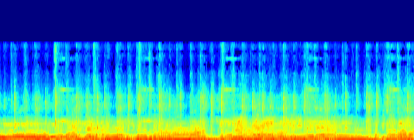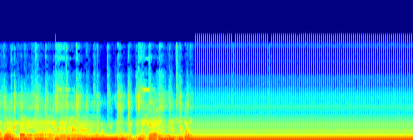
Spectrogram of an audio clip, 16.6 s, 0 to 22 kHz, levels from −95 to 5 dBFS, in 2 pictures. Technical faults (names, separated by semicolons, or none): system hang loop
